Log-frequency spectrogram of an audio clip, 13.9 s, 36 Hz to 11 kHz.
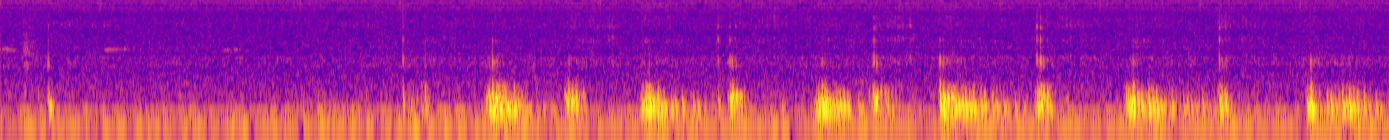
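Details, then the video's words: Relaxed male tabby American Shorthair cat purring on a couch indoors, February 8, 2024; quiet start, then low throbbing purr pulses recurring roughly every half to one second, rising and falling with breathing. "Cat purring sounds"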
